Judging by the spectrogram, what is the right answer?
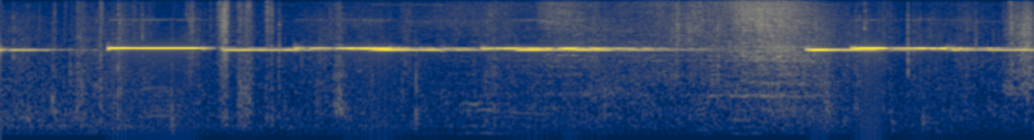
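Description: A steady high-pitched electronic alarm tone sounds on without a break. Over it come a few sharp clicks about a second in and a brief rustle near four seconds.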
